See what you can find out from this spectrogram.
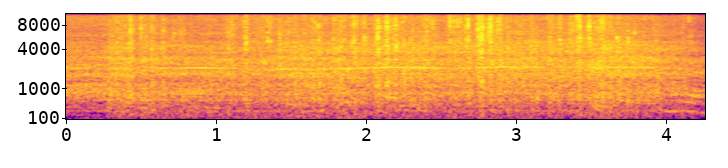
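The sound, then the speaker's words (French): An electric mixer beats egg into carrot cake batter, a steady high buzzing drone with light mechanical rattling that holds throughout. “Ok là, je vais mixer et sur, tout doucement. Mixer l'œuf, l'œuf et le jaune avec le mélange.”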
